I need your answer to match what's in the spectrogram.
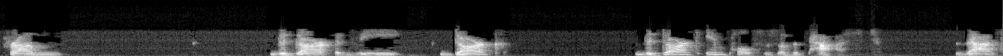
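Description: Slow, halting woman channeling a message. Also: on the low side. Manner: slow, halting delivery with repeated and restarted words. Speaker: spiritual channeler. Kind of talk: channeled message in first person plural. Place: small indoor room at home. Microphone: wired earphone mic on a webcam call. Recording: phone-like narrow sound.

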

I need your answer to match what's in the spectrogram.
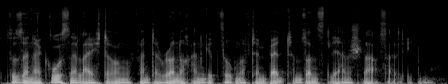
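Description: A man reading a storybook aloud as an audiobook, in a calm, measured storytelling manner with small slips. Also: rumbling low. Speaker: audiobook reader.

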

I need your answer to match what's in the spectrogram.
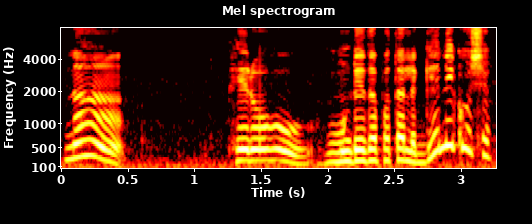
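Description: A woman's voice: fairly high pitch, very animated, moderate pace, no echo. A woman playing a nagging, scheming village aunt. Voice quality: loud, nagging, coaxing. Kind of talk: village drama acting.

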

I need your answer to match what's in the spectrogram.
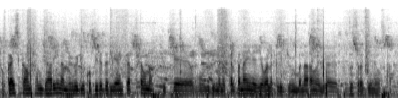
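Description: Brisk and with few pauses, a young man in his twenties chats casually to viewers in a steady, medium-pitched voice while touring a house from its rooftop to a village yard. He keeps tagging "na" onto his remarks as he points things out. Recorded on a phone at arm's length, the clip carries birdsong and outdoor background noise.

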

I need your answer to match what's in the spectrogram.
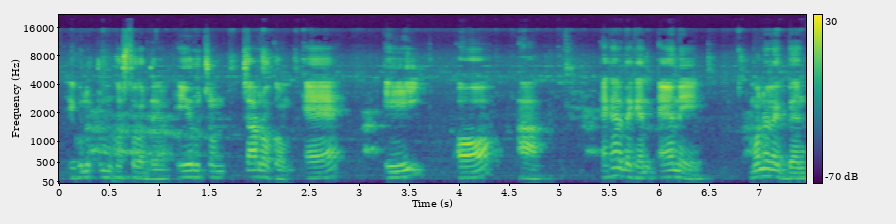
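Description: A man teaching a lesson, spelling words letter by letter and slowing down to sound out each syllable, repeating key points and checking in with his listeners. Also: medium pitch, slight background noise.

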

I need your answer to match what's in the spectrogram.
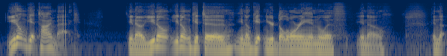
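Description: A man in his fifties co-hosting a church podcast, talking in an earnest, rambling way full of asides, close on a boom mic in a small studio. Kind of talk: casual chat. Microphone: boom mic close to mouth.

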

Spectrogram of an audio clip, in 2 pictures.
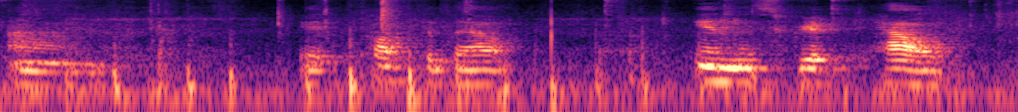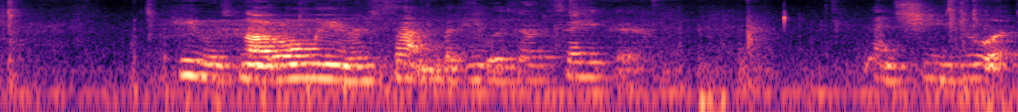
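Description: An older woman, a grandmother sharing a personal memory in an earnest, halting way. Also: sits low, gravelly. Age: 60s or older. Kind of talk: personal reminiscence. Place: living room, indoors. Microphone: phone or camera across the room. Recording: distant, echoey, very noisy home recording.

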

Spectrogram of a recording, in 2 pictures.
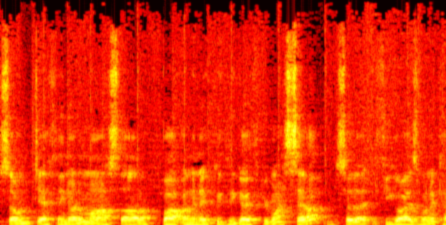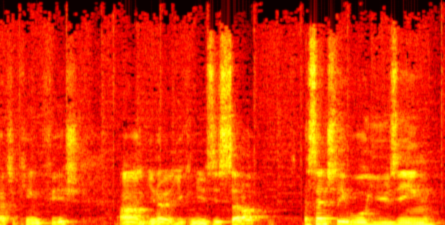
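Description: Mellow guy explaining his fishing setup. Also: medium pitch. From Australia. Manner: chatty, explains step by step with fillers. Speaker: fishing vlogger. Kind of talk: casual how-to explainer. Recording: roomy echo.

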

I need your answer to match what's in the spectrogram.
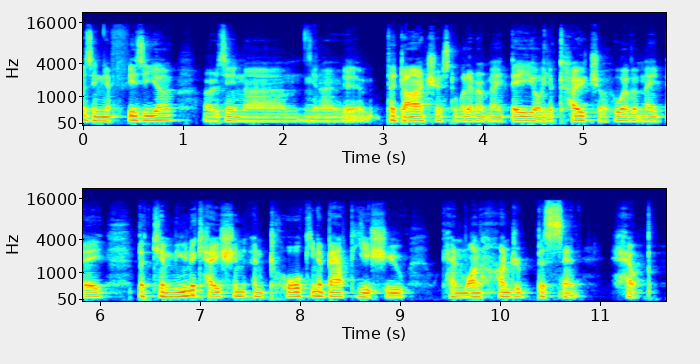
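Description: A man hosting a solo coaching podcast, talking in an earnest, reassuring way and repeating words for emphasis. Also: on the low side. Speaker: podcast host, hiking coach.

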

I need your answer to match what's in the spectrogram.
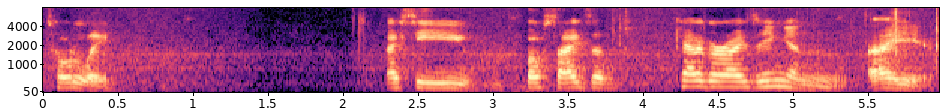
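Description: A woman's voice: lowish voice, animated, slow, muffled recording, a little hiss or hum. A woman in her forties, a guest on a video call from home, talking openly and earnestly about her life. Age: 40s. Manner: open, earnest, agreeable. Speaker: guest streamer. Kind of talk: casual video-call chat. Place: home room indoors. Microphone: laptop webcam mic on video call.

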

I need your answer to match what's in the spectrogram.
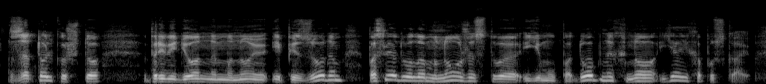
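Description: A man reading a classic novel aloud as an audiobook in a calm, measured way. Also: mid-range voice, no room sound. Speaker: audiobook reader. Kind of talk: scripted literary narration.

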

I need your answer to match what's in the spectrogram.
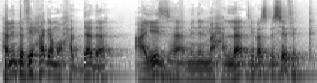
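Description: A low, gravelly male voice with an Egyptian Arabic accent leads an English exam-prep lesson. He reads the English words slowly, then explains them fast in Arabic. He punches the key words with a sudden rise. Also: animated. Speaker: English teacher.

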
